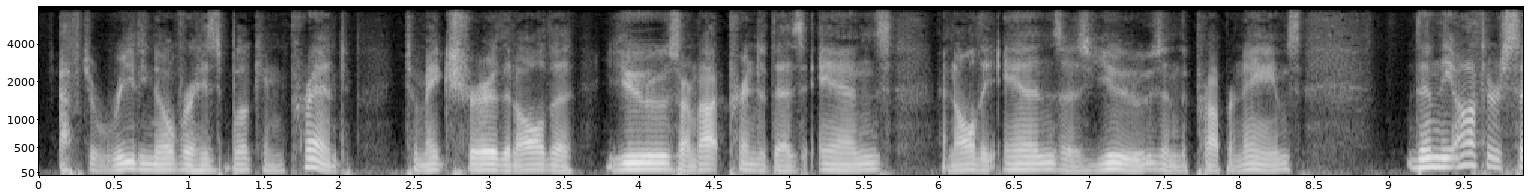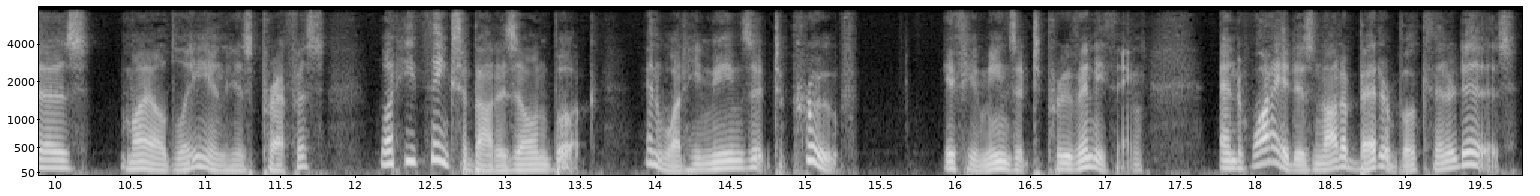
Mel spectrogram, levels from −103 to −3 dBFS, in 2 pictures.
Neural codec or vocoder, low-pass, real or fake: codec, 16 kHz, 1.1 kbps, Voila-Tokenizer; 7.2 kHz; fake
